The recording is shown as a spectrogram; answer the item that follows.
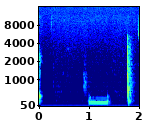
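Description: A short, steady low tone of one flat pitch, lasting under half a second about a second in, followed by a faint click near the end.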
